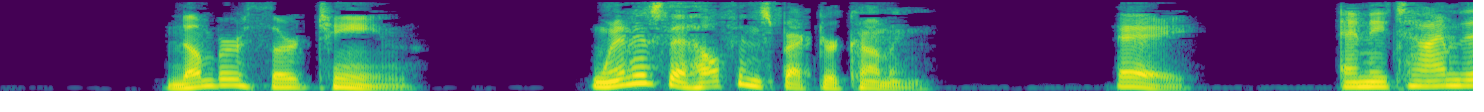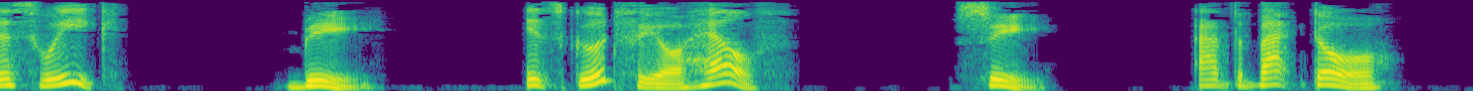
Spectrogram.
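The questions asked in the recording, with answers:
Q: When is the health inspector coming?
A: A: Anytime this week.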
